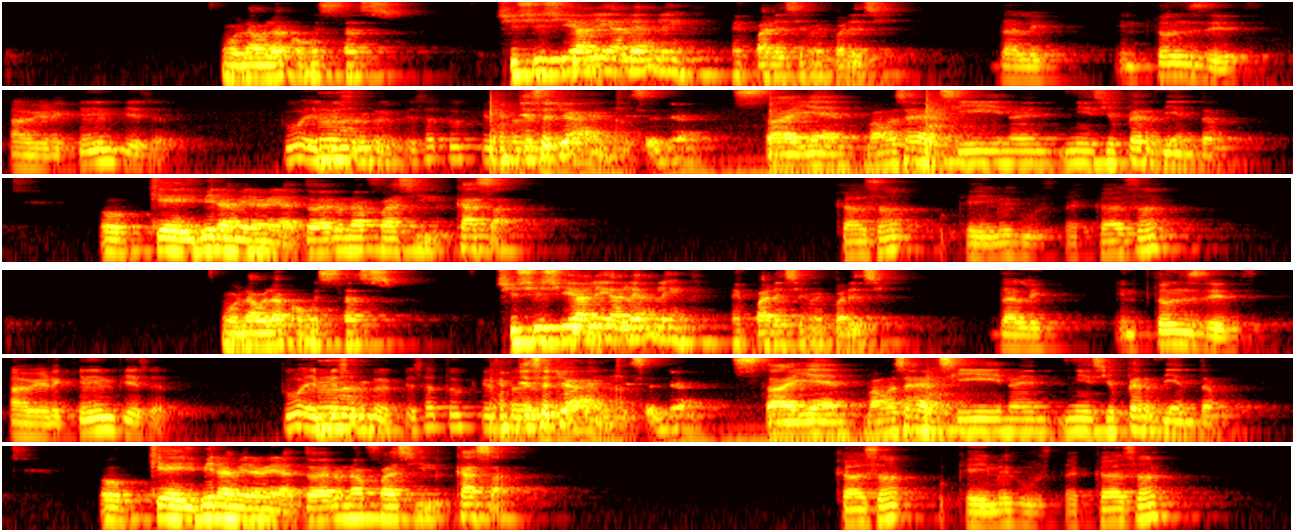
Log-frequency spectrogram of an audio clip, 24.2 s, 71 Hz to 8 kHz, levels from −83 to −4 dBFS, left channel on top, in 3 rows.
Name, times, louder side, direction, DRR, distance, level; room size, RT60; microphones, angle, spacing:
voice 1, 1.4-2.4 3.1-5.5 10.0-10.4 11.2-15.7 16.7-19.3, right 2 dB, 35° right, 5 dB, 1.0 m, -21 dB
voice 2, 3.5-4.0 6.2-6.5 7.0-7.7 8.1-9.1 9.8-12.0 21.3-21.8 22.1-23.4, right 3 dB, 70° right, 8 dB, 0.6 m, -26 dB
sound 1, 7.8-8.2 8.5-14.3, left 3 dB, 65° left, 0.6 m, -38 dB
10.5 x 3.8 x 4.9 m, 0.74 s
head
